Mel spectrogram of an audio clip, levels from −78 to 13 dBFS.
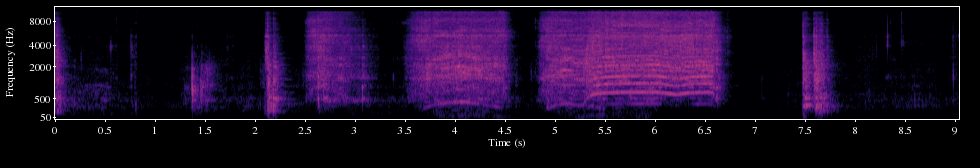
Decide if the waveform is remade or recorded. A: remade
